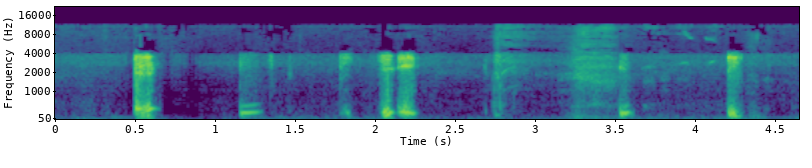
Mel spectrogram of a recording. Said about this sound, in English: you have an interesting and unique skill. You can burp the alphabet. Wow. I can. Okay, I'm not going to make you do all 26 letters, but can you take me to like G?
